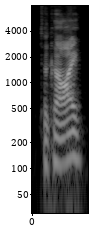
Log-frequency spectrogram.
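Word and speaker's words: Takei: George, how do you fucking pronounce the guy from Star Trek? Takai.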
